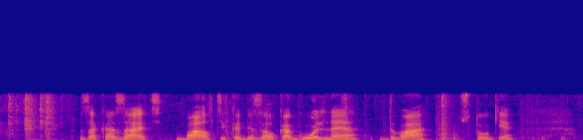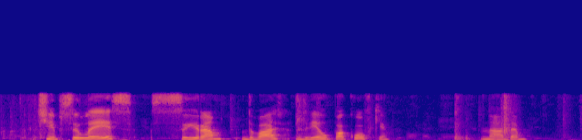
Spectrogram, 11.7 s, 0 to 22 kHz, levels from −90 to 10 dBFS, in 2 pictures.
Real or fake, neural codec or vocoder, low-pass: real; none; 7.2 kHz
